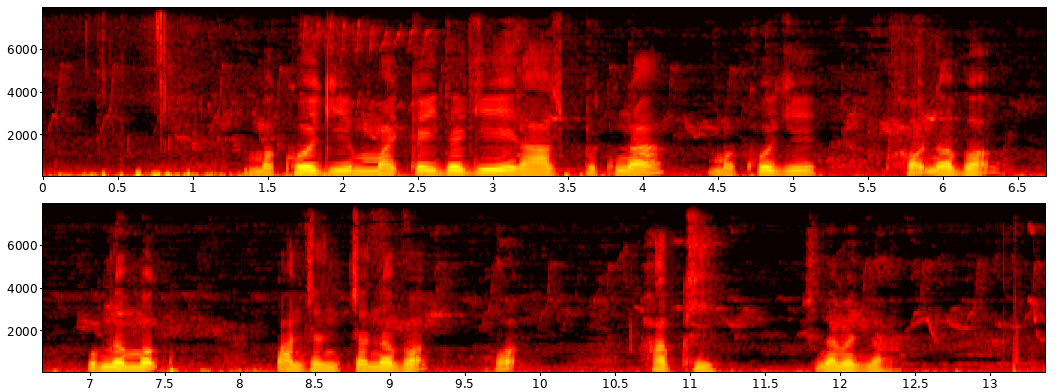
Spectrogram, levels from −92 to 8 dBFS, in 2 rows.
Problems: background conversations at intervals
